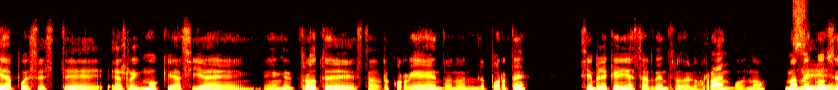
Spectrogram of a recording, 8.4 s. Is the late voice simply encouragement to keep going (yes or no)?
yes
